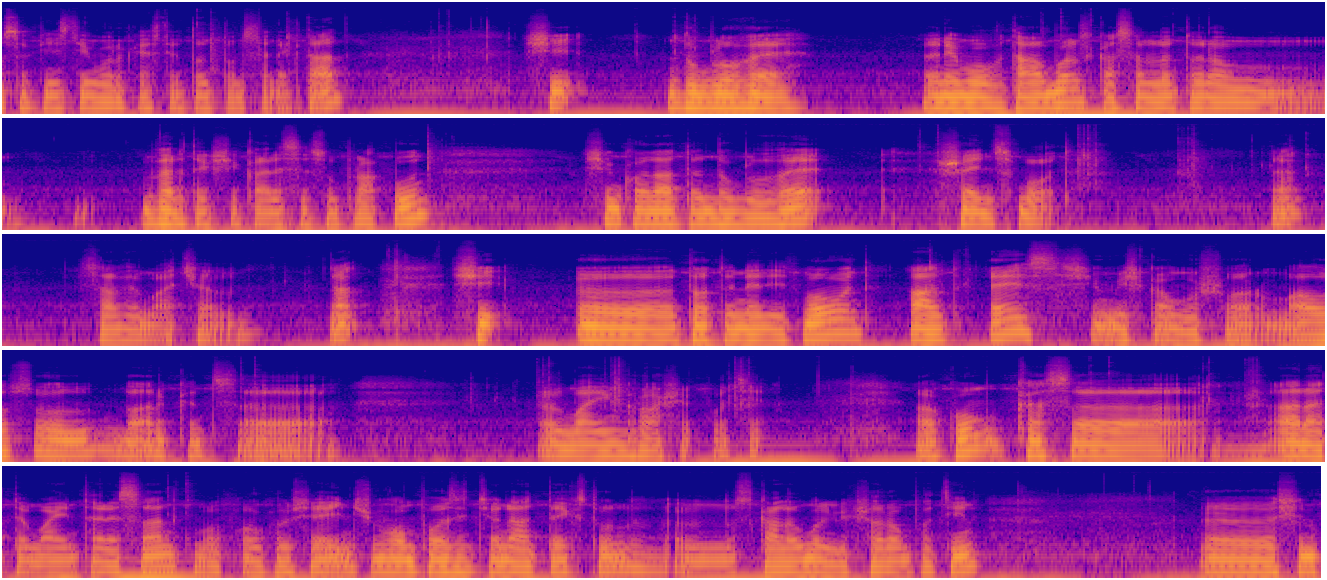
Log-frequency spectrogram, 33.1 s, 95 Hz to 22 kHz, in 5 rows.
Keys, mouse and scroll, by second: 0.6 middle click, 1.7 scroll up 1, 2.1 KP_1, 2.8 scroll down 2, 3.9 w, 9.4 w, 12.5-13.1 scroll up 4, 13.1-13.4 scroll down 4, 13.4 Tab, 15.3 Tab, 18.5 alt+s, 21.6 click, 22.9 Tab, 22.9-23.3 scroll down 3, 23.4-24.1 shift+scroll up 4, 25.7 right click, 26.5-27.1 scroll down 4.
